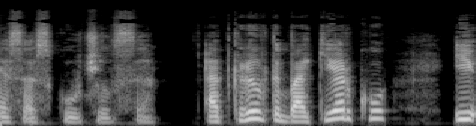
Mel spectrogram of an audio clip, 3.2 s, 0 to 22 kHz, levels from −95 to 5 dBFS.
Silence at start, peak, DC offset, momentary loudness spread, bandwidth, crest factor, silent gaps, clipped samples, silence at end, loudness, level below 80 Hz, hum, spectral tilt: 0 s; 0 dBFS; under 0.1%; 14 LU; 13.5 kHz; 20 dB; 1.13-1.22 s; under 0.1%; 0 s; -21 LUFS; -68 dBFS; none; -4.5 dB/octave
